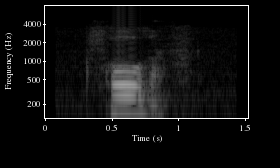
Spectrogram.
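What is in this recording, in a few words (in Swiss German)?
"gfroore", Alsatian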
